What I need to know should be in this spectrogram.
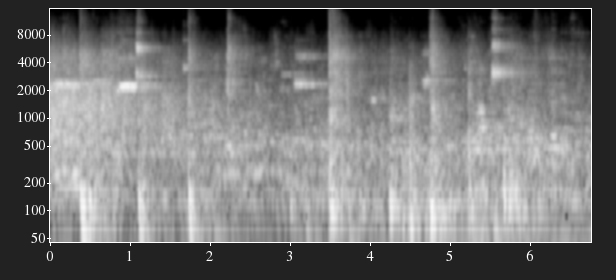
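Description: Sneakers squeak on the hall floor.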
